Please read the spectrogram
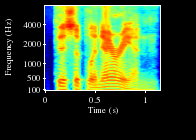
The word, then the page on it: disciplinarian: American English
